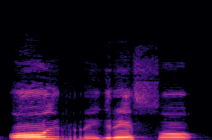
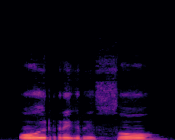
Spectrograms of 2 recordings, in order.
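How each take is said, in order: First: Slow, loud, stress the middle: re-GRE-so in "regreso"; "regreso" with the weight on GRE, said slowly and loudly as a demo; hoy regreso, stressed re-GRE-so. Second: Slow, with the last syllable stressed: regre-SÓ in "regresó"; hoy regresó, stressed on the end. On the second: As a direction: land on the final SÓ of "regresó". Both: Shown as a demonstration. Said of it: "acá se puede cambiar la pronunciación de esta palabra".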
